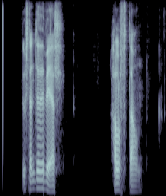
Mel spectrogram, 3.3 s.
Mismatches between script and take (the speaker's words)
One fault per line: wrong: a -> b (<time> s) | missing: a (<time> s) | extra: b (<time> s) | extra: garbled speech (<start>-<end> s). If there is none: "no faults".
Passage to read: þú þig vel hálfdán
extra: stendur (0.6 s)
